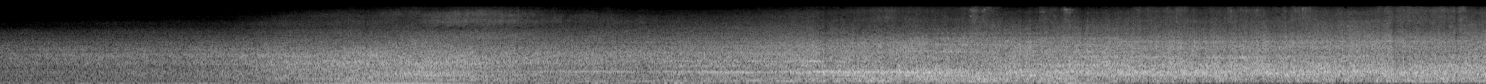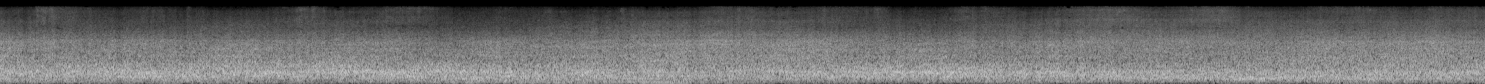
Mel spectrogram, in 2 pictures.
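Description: Freight train passing close below: its noise builds over the first few seconds as the head of the train arrives, then settles into a steady rolling rumble of loaded container and tank-container wagons going by.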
